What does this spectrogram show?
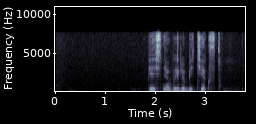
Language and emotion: Russian, neutral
